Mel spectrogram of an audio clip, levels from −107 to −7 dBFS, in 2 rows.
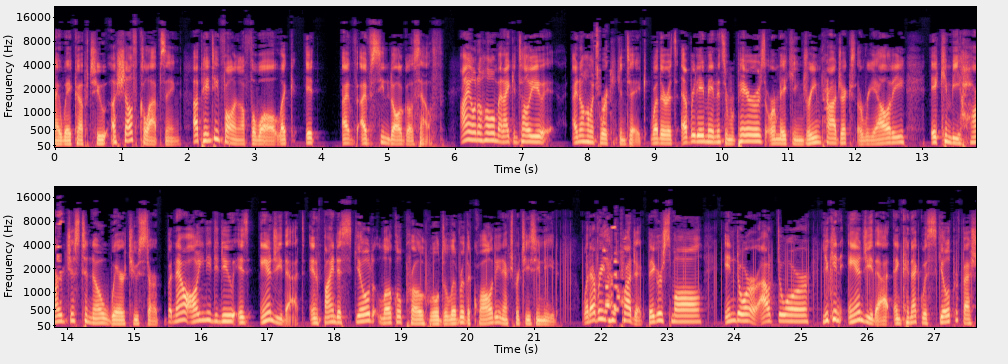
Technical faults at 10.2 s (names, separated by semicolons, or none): none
